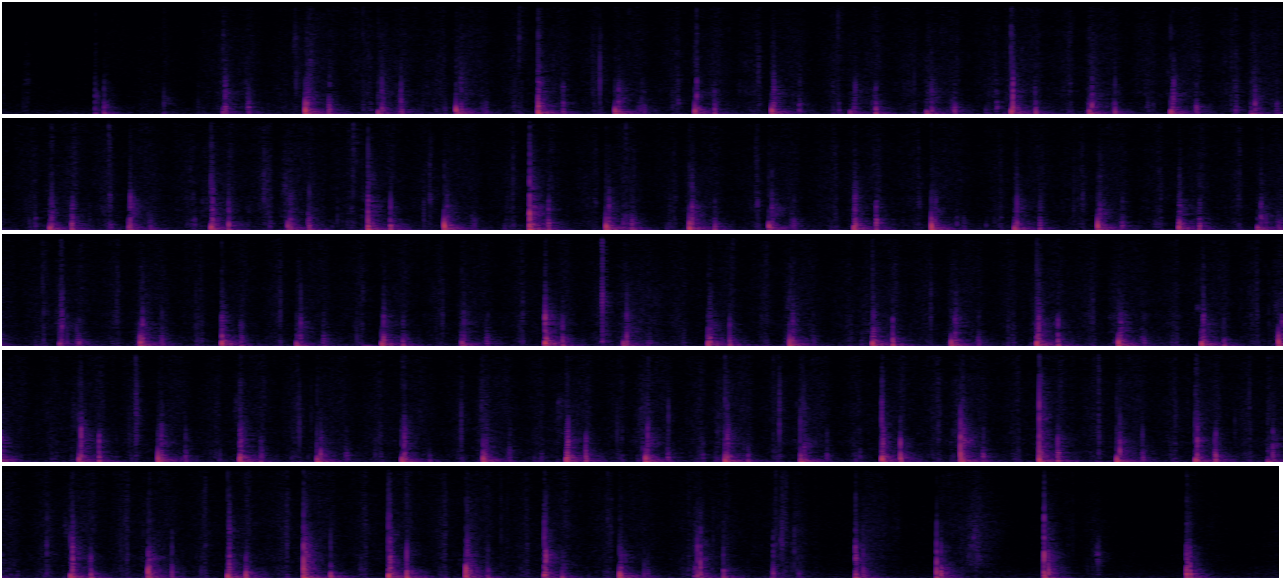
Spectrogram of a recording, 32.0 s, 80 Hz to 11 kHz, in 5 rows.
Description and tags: Running on concrete: sneakers. Recorded with a ZOOM H2 in a basement of a house, normalized with Audacity.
